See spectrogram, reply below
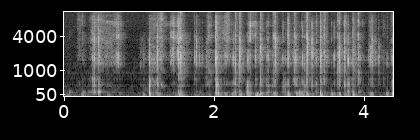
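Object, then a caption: Triangular cardboard box. An empty Toblerone box, a long triangular printed cardboard chocolate box opened at one end, is held in both hands and tapped and scratched with long painted nails, with the foil-wrapped bar lying on the table. A quick run of dry, crisp taps and scratchy rustles follows, each with a low thud and a bright papery edge that stops almost at once.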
